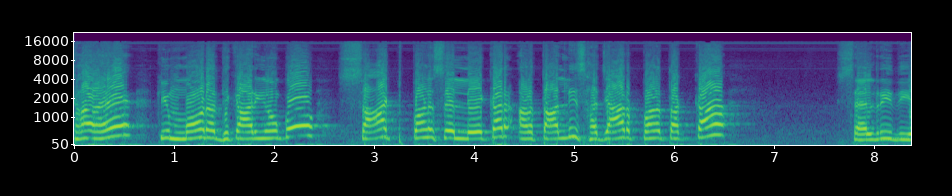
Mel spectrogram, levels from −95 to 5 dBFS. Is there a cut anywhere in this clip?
no; 0 cuts

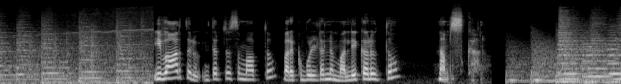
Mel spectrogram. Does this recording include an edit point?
no; 0 cuts

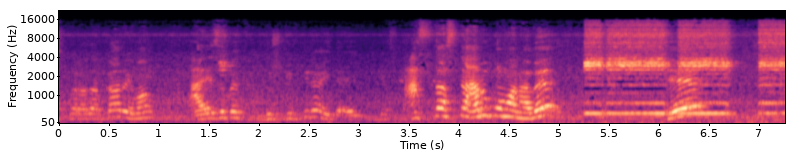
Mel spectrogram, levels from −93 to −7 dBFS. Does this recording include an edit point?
yes; 1 cut; at 3.2 s

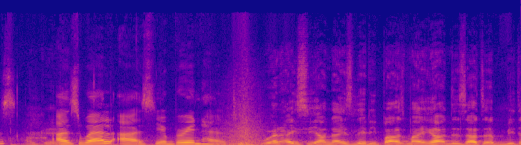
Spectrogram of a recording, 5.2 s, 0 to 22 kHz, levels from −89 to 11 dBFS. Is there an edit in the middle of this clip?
yes; 1 cut; at 2.4 s

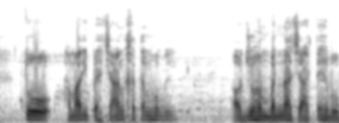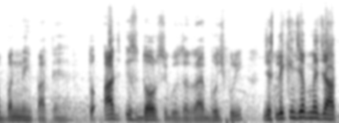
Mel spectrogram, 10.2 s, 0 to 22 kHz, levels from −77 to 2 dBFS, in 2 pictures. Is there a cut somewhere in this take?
yes; 1 cut; at 9.2 s

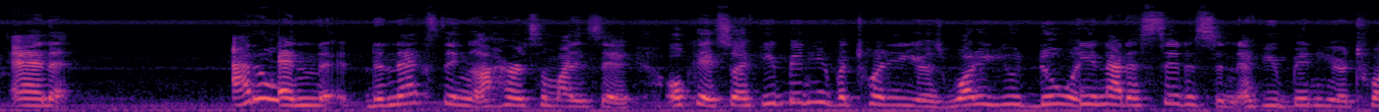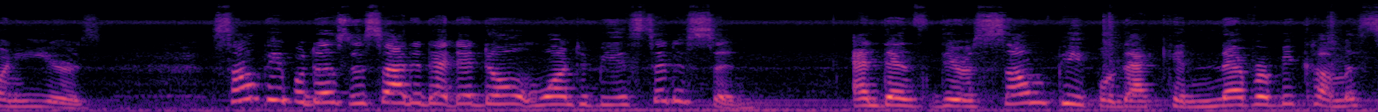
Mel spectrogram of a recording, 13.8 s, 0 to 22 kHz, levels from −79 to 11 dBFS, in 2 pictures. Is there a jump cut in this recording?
yes; 2 cuts; at 1.4 s, 5.4 s

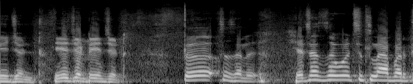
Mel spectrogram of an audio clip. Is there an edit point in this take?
yes; 1 cut; at 2.3 s

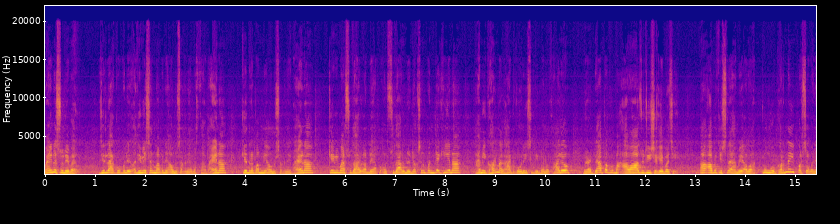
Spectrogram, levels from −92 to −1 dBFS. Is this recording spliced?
no; 0 cuts

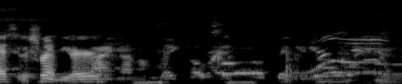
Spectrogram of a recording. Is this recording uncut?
yes; 0 cuts

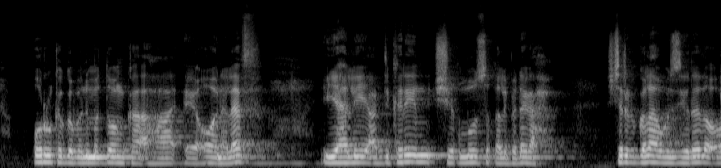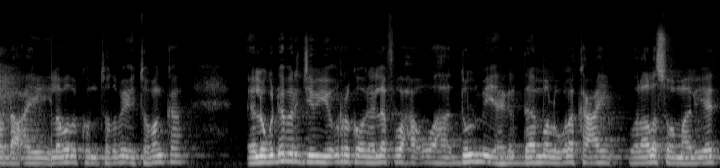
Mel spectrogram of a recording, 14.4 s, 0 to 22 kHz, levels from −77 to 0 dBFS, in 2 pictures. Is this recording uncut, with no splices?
no; 1 cut; at 7.7 s

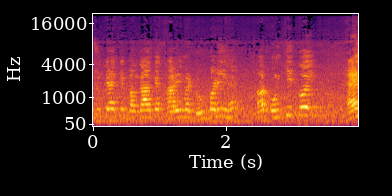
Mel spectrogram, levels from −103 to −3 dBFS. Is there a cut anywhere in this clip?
yes; 1 cut; at 2.3 s

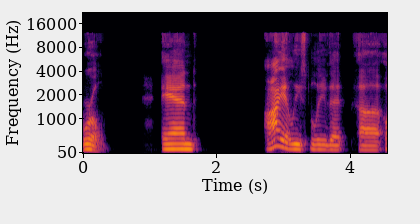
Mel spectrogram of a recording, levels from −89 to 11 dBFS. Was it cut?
no; 0 cuts

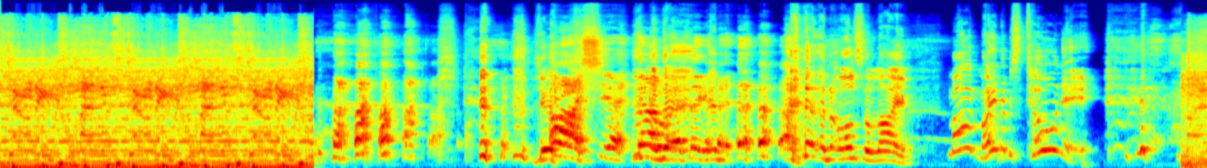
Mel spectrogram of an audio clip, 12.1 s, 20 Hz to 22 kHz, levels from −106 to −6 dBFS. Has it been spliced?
no; 0 cuts

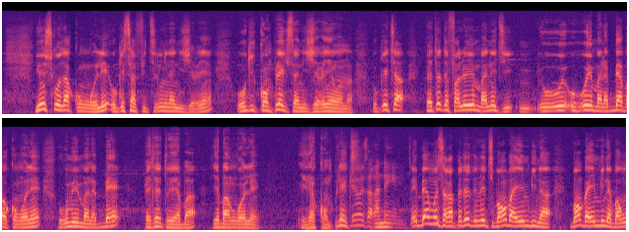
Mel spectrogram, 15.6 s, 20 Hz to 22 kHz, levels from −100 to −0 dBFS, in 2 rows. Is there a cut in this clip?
no; 0 cuts

